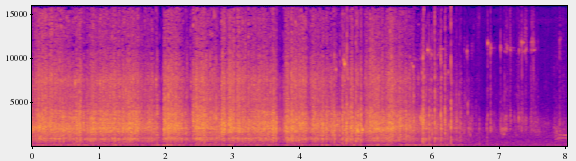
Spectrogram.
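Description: Brass cartridge cases clinking and rattling against each other as a gloved hand scrubs them in a bowl of soapy cleaning water. The dense clatter eases off about six and a half seconds in.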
